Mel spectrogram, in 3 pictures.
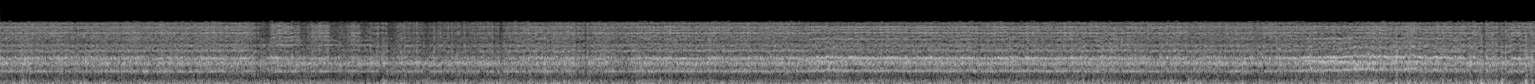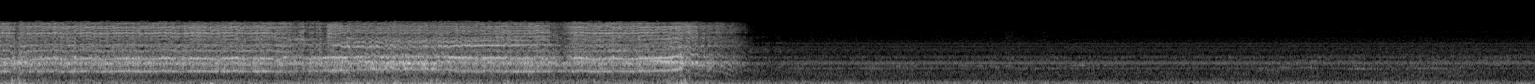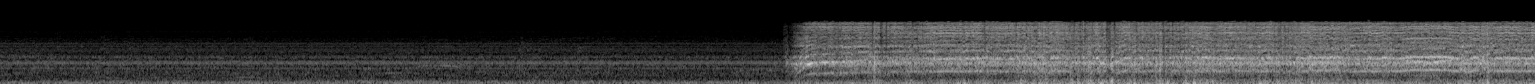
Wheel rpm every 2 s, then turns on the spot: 160, 160, 160, 160, 160, 160, 160, 160, 160, 160, 150, 20, 0, 0, 0, 0, 0, 0, 0, 90, 160, 160, 160.
none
